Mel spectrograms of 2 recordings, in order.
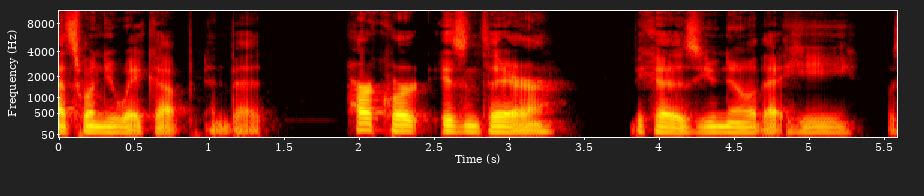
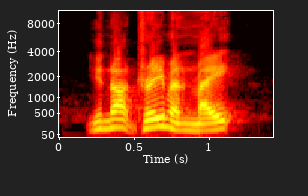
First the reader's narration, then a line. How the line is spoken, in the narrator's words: in your ear, you feel the brush of whiskers and Peter's voice says very loudly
